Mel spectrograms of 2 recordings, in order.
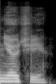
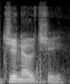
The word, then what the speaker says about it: gnocchi: It's pronounced differently, different places. 'Cause Gnocchi. Japan does it differently. Definitely not Ginocchi.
